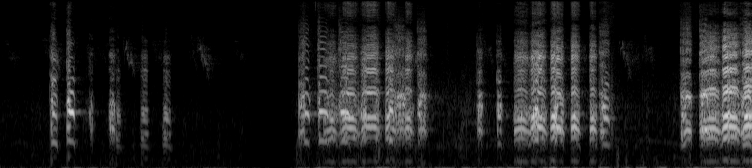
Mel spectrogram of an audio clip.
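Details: An angry farm goose gives loud, nasal, braying honks, first a few short notes, then long runs of rapid repeated blasts.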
